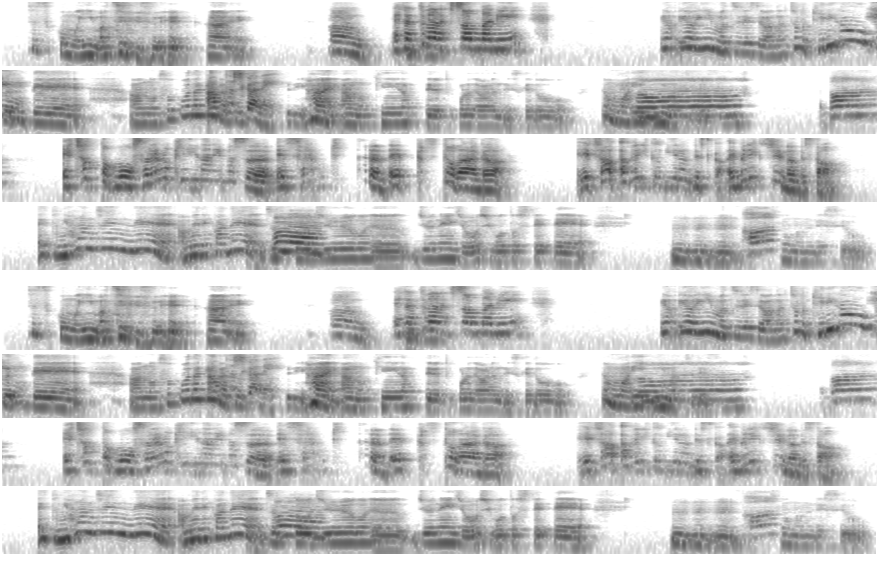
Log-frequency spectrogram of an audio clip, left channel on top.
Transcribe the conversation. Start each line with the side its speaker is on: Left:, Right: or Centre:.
Right: シスコもいい街ですね。<laughs> はい。
Left: うん。え、なんかそんなに
Right: うんうん。いや、いや、いい街ですよ。あの、ちょっと霧が多くって、
Left: うん。
Right: あの、そこだけがちょっと、
Left: あ、確かに。
Right: はい、あの、気になってるところではあるんですけど、でもまあ、いい、
Left: あ
Right: いい街です。
Left: ー、あー。え、ちょっともうそれも気になります。え、それも気になる。え、カストナーがえ、じゃあ、アメリカにいるんですかアメリカ人なんですか
Right: えっと、日本人でアメリカでずっと10、
Left: うん。は
Right: 年以上仕事してて、うんうんうん、
Left: あ、
Right: そうなんですよ。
